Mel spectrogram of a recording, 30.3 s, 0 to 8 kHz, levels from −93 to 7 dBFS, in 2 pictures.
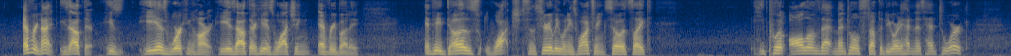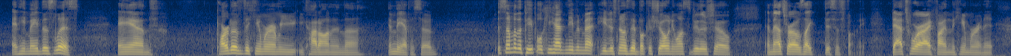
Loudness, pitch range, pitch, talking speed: -21 LUFS, 115-145 Hz, 130 Hz, 210 wpm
